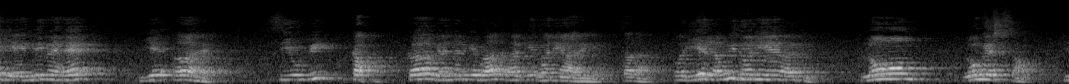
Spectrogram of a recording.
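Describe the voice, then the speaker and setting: Slow high-voiced Indian man teaching phonetics. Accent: Indian English. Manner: slow, deliberate, spells words out letter by letter. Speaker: English teacher trainer. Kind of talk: bilingual phonetics lecture. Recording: echoey room, voice from a distance, faint background noise.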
